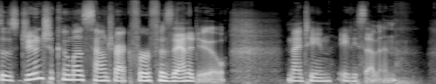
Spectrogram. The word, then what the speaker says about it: Faxanadu: This is Jun Chikuma's soundtrack for Fazanadu, 1987. I said it right. I didn't say Faxanadu, which is what we like to call it on stream. Fazanadu.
